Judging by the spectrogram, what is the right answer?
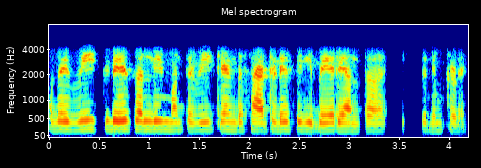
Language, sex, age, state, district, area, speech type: Kannada, female, 30-45, Karnataka, Gulbarga, urban, conversation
